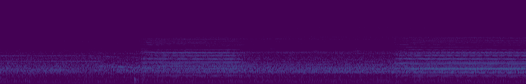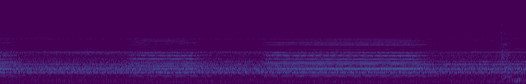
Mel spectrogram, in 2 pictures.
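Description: HO scale model train running on a layout with its horn sounding in repeated long blasts over a steady rolling hum, clear and continuous throughout.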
